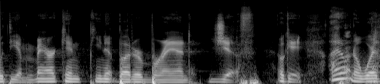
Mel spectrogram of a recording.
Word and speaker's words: GIF: butter does exist so so it's pronounced jiff exactly and even if you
